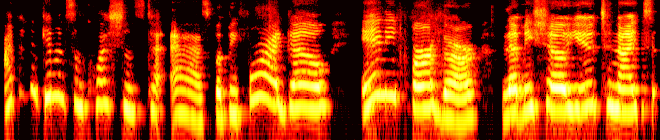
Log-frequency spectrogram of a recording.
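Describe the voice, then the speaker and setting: A woman's voice: high voice, lively intonation, measured pace. A woman hosting a show, chatting casually and playfully with her viewers, her voice scratchy as she gets over a cold. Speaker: show host. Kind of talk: casual livestream chat to viewers.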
